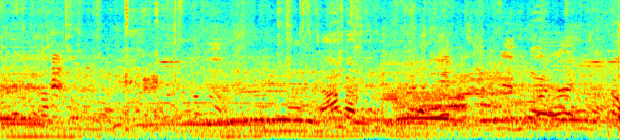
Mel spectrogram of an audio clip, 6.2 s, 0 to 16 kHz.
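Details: Sahiwal cattle, a bull calf bought by a Noakhali farmer, recorded on 27 July: drawn-out tonal lowing moos rising and falling, heard amid a constant dense murmur of background voices and crowd noise.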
